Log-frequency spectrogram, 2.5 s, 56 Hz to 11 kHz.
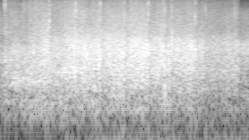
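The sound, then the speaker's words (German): Sustained applause from a large group fills the Swiss National Council chamber after Hans-Jörg Walter is elected with 185 votes, a dense, steady patter of many hands clapping at once with no voices standing out. “Und mit dem Klatschen hat Hans-Jörg Walter dann das Zepter im Nationalrat übernommen.”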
